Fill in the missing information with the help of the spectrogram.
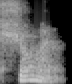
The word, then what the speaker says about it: Sean: It's spelled S-E-A-N, but it's pronounced Sean.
